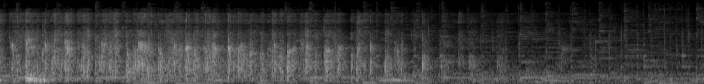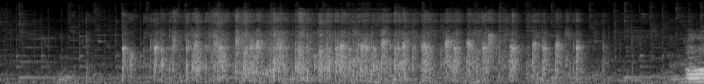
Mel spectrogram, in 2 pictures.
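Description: Audience clapping at a Sateri Devi temple ceremony in Chipi village, Sindhudurg: steady dense applause from a crowd, fading mid-way then swelling again louder, with faint voices underneath.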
